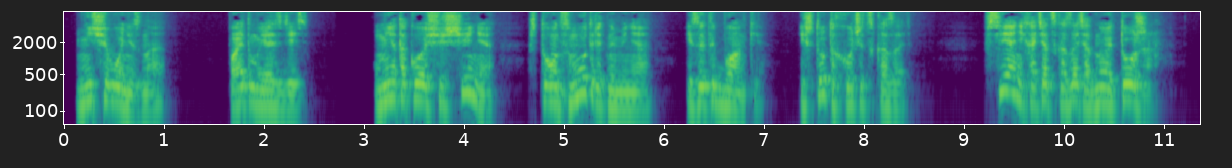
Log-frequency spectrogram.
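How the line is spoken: Flat, almost dreary matter-of-fact. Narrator (Russian): проговорил Пафнутьев будничным, чуть ли не унылым голосом, словно речь шла об очевидном

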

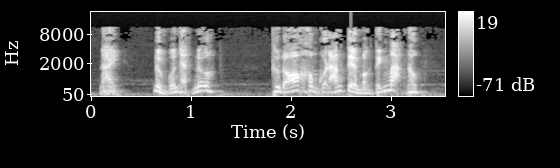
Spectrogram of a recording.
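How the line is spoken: Loud shout. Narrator (Vietnamese): Anh gầy lớn tiếng

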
